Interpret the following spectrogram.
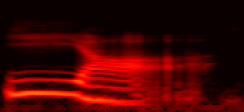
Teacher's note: the highest point of the tongue is going down, and it's also going back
